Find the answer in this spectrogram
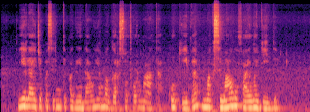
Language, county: Lithuanian, Klaipėda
